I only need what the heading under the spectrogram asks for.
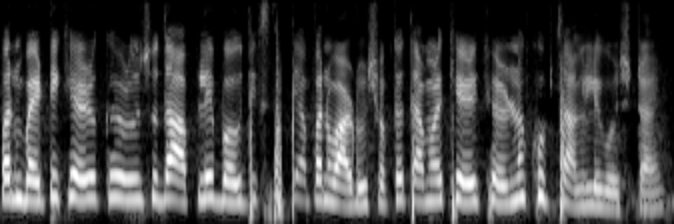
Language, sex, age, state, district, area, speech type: Marathi, female, 18-30, Maharashtra, Solapur, urban, spontaneous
